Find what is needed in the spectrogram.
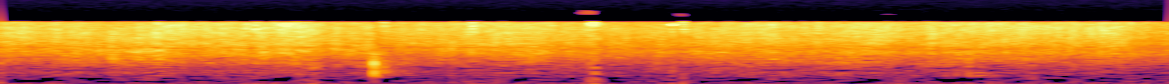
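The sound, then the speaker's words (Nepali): Boiled potatoes fry and are stirred around a pan to get salt into them, giving a steady, even sizzle throughout. A few sharper scrapes and clicks from the stirring stand out above it. “यो आलुलाई पनि एकछिन भुट्ने।”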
